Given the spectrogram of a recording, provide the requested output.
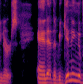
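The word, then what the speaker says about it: Nourse: guy named alen e it's pronounced nurse but it's spelled n o RS e alen e nurse and at the beginning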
